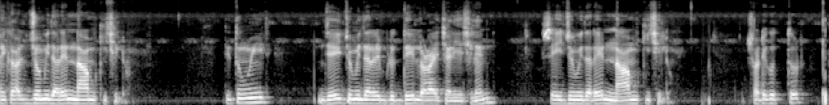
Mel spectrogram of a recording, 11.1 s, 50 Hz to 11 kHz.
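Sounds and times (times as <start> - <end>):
man speaking: 0.0 - 1.9, 3.0 - 9.2, 10.0 - 10.8
faint high pulsing chirp: 0.0 - 11.0.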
